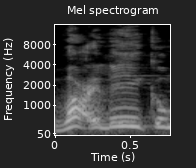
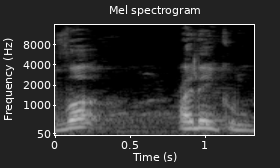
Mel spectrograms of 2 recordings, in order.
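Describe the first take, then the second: First: The 'wa' runs straight into 'laikum' as one word. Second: A brief catch separates 'wa' from 'alaikum'. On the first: The speaker calls it wrong. "ये भी गलत है" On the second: The speaker calls it right. "थोड़ा सा रुके"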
